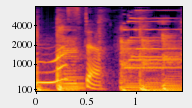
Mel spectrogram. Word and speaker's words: must have: mean must have been we can say in conversation and sometimes we don't pronounce the v and so you hear musta she must have been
